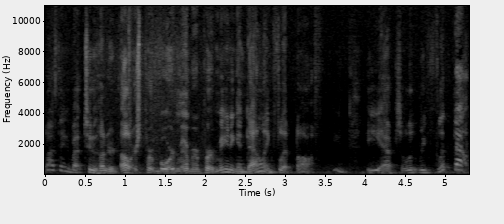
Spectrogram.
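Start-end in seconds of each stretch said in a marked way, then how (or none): 0.1-2.4 mock, tongue-in-cheek, sarcastic tone. Retelling his own remark at a city council meeting: retelling own sarcastic remark. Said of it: "And sarcastically, I said".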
